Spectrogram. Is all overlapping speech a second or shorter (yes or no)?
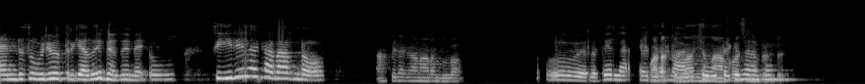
no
